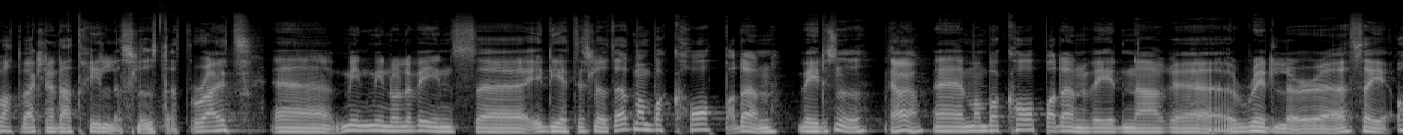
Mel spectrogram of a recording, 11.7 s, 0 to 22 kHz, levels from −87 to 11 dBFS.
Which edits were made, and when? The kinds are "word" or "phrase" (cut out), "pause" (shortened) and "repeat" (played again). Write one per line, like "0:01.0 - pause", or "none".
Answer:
0:06.9 - word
